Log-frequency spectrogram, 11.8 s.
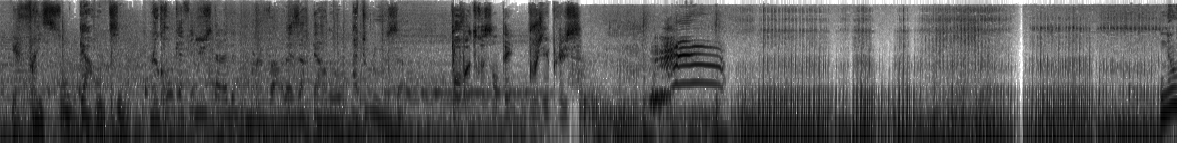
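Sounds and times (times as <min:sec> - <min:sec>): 
speech: 0:00.4 - 0:07.8, 0:11.6 - 0:11.7
big cat purring and growling: 0:05.8 - 0:11.7.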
